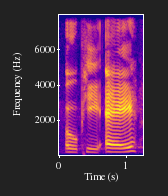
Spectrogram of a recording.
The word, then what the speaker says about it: OPEA: It's actually OPA, so I'll say OPEA.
